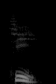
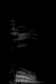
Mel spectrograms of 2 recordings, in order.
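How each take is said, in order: The two takes are said the same way.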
